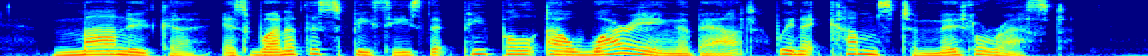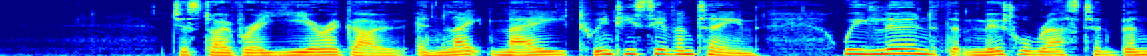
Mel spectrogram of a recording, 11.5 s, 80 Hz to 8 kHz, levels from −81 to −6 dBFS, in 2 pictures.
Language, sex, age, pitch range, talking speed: English, female, 50-69, 130-165 Hz, 170 wpm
